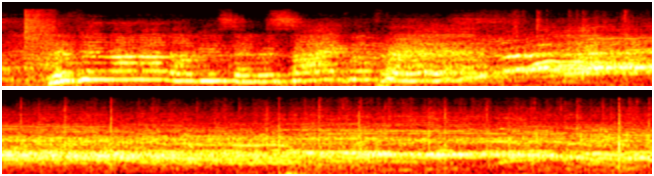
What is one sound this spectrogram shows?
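A woman sings loudly through a microphone.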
